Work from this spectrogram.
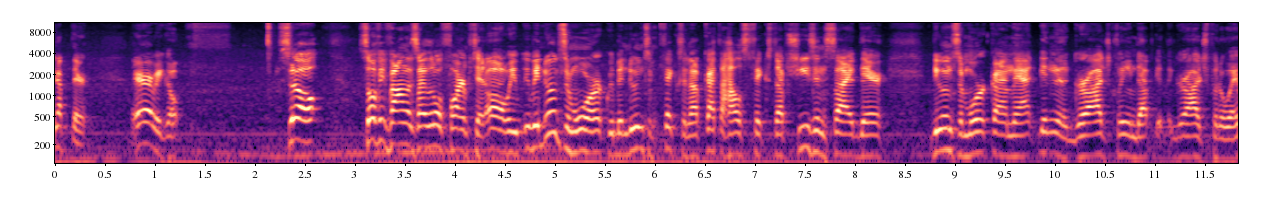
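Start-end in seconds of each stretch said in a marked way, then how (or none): none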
